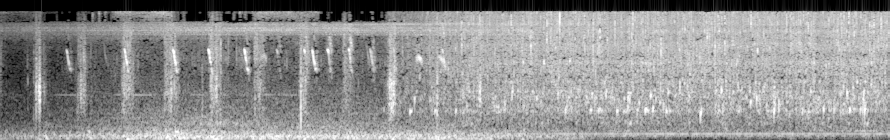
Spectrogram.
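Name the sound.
babbling brook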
